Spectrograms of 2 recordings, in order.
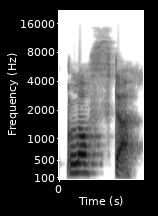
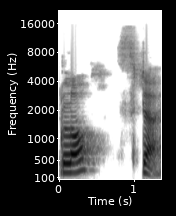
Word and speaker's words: Gloucester: Next one is Gloucester. Now this is another example of an English word where we have a silent C, just like in Leicester. It's Gloucester. It's just Gloucester.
